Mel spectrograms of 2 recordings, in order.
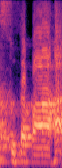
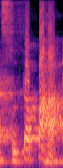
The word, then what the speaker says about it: सुतपाः: कुछ लोग इसका उच्चारण सुतपहा ऐसा करते हैं। ओ के आगे विसर्ग नहीं है दोस्तों, पा के आगे विसर्ग है, सुतपाहा ऐसा इसका सही उच्चारण है।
